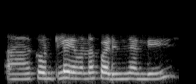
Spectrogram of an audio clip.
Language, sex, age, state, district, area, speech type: Telugu, female, 30-45, Andhra Pradesh, West Godavari, rural, conversation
